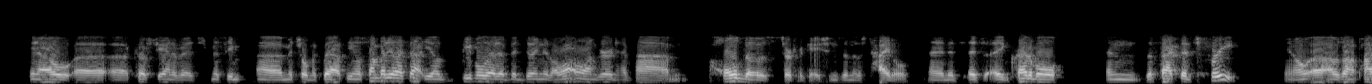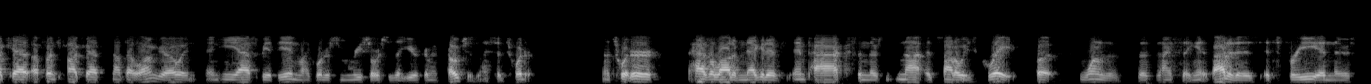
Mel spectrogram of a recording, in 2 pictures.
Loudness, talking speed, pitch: -25 LUFS, 240 wpm, 120 Hz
